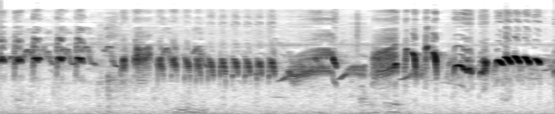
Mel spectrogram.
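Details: Masteran song of a Javan pied starling (wambi) with tembakan runs: quick repeated chip notes in a fast series, a buzzy rising sweep, then rapid ringing trilled whistles near the end.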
